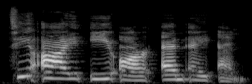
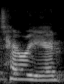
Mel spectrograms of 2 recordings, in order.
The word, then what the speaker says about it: Tiernan: I can never say her name. It's Tiernan. How do you say that? I said Terrian the whole time, even though I know that's not her name.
